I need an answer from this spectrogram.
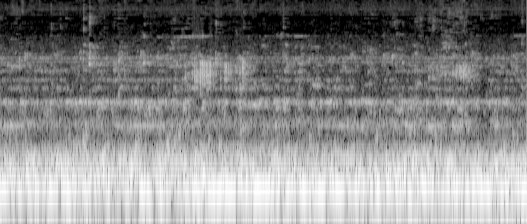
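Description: Steady low rumble with a faint, even hum: a Trenitalia train standing at the platform, its onboard equipment running.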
